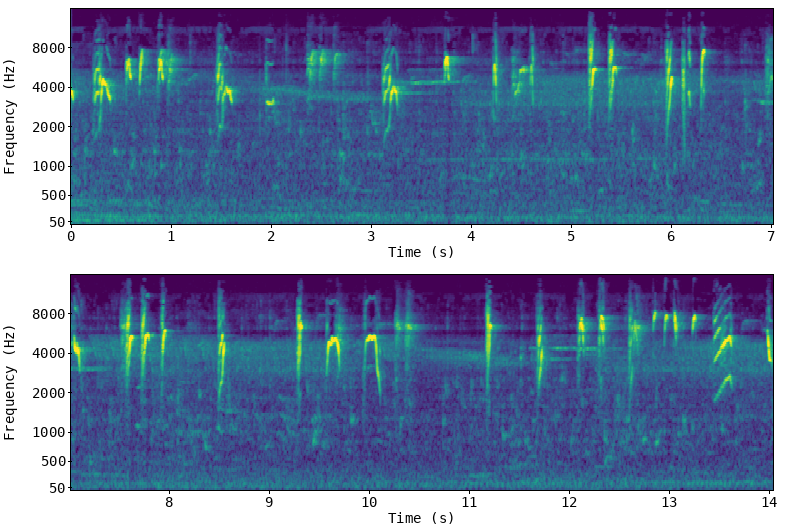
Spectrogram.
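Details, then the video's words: Olive-backed sunbird song used as a master training recording for caged birds, with sharp 'tembakan' shot phrases: rapid high, thin chirps and brief sweeping whistles in quick irregular bursts throughout, over a quiet background. "Isian Tembakan Suara masteran kolibri ninja konin Gacor Tajam"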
